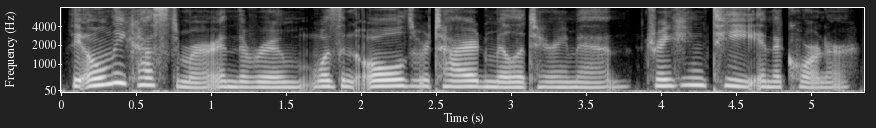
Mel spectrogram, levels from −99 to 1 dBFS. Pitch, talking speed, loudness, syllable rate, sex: 205 Hz, 190 wpm, -18 LUFS, 5.3 syllables/s, female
